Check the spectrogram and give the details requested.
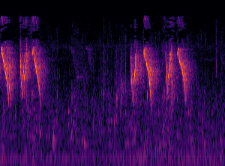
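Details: Calling female bar-winged prinia summoning a male: two clusters of three piercing high chirps, each dropping steeply in pitch, separated by a brief near-silent gap.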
